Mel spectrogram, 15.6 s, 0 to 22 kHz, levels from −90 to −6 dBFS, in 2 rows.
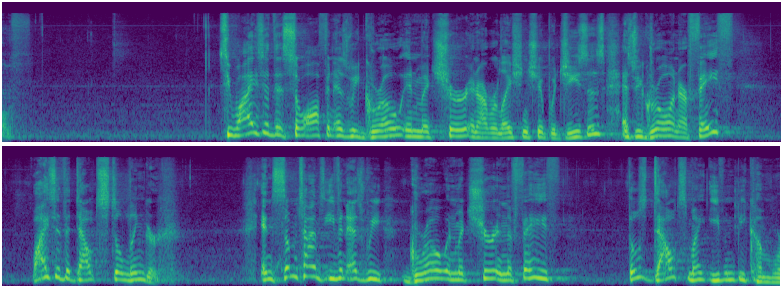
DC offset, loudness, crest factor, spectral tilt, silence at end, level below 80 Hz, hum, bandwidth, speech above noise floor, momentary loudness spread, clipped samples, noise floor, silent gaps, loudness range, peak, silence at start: under 0.1%; -24 LUFS; 18 dB; -4.5 dB/octave; 0 s; -76 dBFS; none; 16.5 kHz; 30 dB; 7 LU; under 0.1%; -55 dBFS; none; 2 LU; -8 dBFS; 0 s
